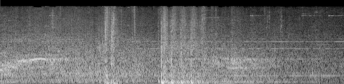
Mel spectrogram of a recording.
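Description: Gunshots fire in a short burst and echo in a large, hollow space.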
